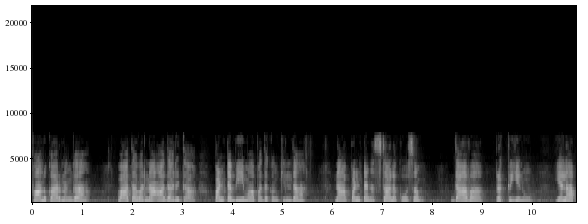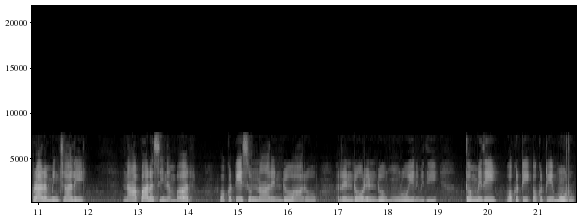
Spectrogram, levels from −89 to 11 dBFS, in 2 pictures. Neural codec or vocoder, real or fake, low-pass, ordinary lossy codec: codec, 16 kHz, 8 kbps, FunCodec, trained on LibriTTS, 25 frames a second; fake; none; none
